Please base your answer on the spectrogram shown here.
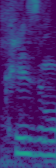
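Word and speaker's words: XRISM: Son gönderdiğimiz işte NASA ile Japon Uzay Ajansı'nın gönderdiği Krizim uydusunun çıkartması. Bu benim başka. Krizim diye mi okunuyor? Zrizm diye mi okunuyor? X-Rizm. Hala tartışıyoruz.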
